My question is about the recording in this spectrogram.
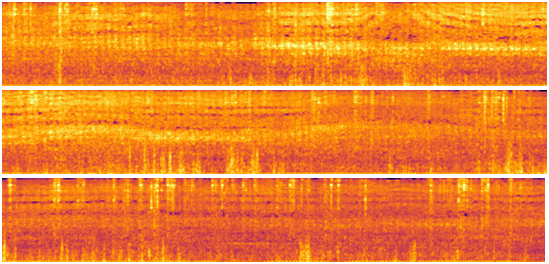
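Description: Small motorcycle engine running, ridden along a bumpy dirt track, under a steady low hum.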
